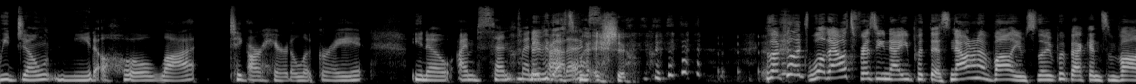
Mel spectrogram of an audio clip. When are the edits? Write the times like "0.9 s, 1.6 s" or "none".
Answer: 2.5 s, 5.2 s, 8.0 s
